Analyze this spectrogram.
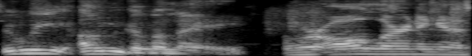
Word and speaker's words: Uiagalelei: The Hawaiian name, and that AG right there is pronounced as an ing sound. So it's Uiagalelei.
